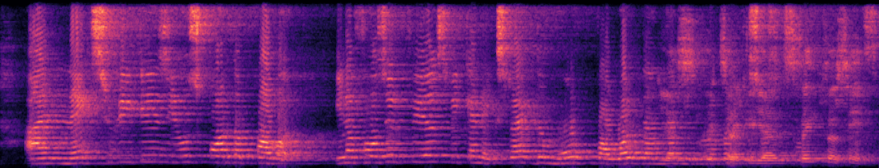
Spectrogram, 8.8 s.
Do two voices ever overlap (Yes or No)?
Yes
